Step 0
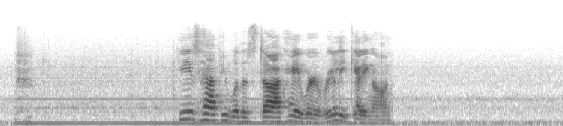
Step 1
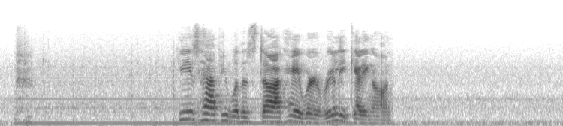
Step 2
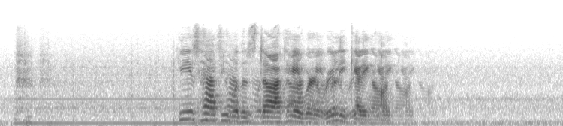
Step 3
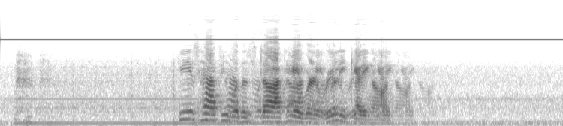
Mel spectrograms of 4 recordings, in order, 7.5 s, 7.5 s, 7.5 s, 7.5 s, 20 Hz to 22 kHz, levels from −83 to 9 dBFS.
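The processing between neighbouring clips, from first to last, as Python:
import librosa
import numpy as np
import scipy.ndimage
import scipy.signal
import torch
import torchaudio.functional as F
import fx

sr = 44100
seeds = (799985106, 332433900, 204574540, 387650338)

y1 = fx.hpss(x, sr, part='percussive', gain_db=6)
y1 = y1 * librosa.db_to_amplitude(-2.0)
y2 = fx.echo_feedback(y1, sr, ms=311, feedback_pct=22, wet_db=-11)
y2 = y2 * librosa.db_to_amplitude(-2.0)
y3 = fx.pwm(y2, sr, carrier_hz=6000.0)
y3 = y3 * librosa.db_to_amplitude(-3.5)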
